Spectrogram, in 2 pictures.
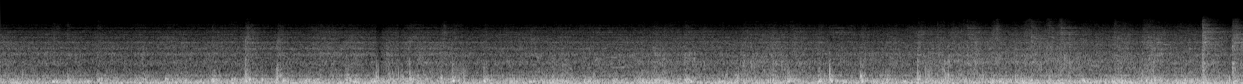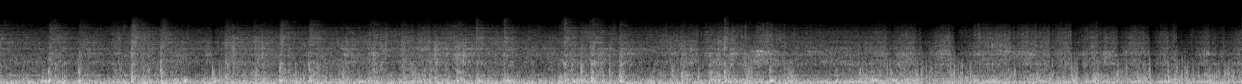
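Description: Passenger train running on the rails, heard from on board: a steady rumble of the wheels, with irregular sharp clicks throughout as they pass over rail joints.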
